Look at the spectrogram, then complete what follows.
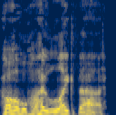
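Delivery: slow, chuckling delight; amused and pleased, laughing slightly. Acted. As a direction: say it through leftover laughter. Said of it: "He burst out laughing".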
